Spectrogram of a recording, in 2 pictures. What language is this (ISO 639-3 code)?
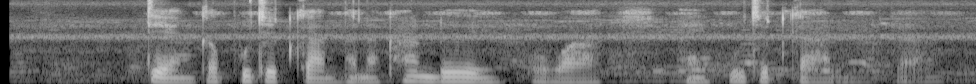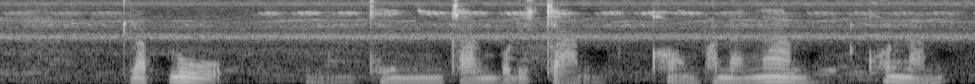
tha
